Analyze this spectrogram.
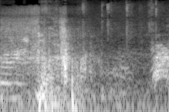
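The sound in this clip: A dog gives a few short, sharp yips and whimpers in quick succession, moderately loud and alone.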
